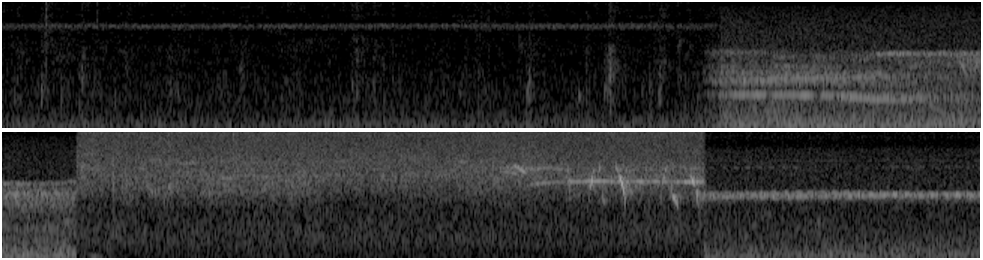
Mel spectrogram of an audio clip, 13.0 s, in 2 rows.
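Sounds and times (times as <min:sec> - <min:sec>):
outdoor background hiss: 0:04.7 - 0:13.0
whistling bird calls: 0:04.8 - 0:07.9, 0:09.8 - 0:13.0
sharp bird chirps: 0:09.7 - 0:13.0.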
